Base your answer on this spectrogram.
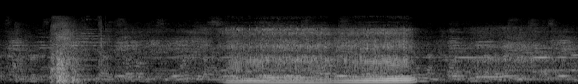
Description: My Uncle Snoring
